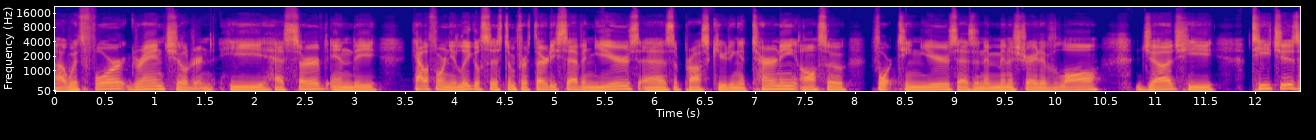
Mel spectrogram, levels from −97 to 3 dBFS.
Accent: American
